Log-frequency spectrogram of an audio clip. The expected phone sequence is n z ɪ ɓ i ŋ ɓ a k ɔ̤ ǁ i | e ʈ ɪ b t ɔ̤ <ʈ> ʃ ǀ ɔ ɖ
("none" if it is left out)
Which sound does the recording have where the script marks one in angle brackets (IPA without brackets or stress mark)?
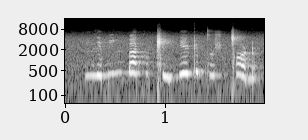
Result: none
